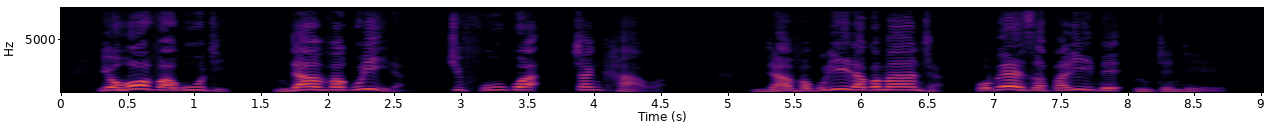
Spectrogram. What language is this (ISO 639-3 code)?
nya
